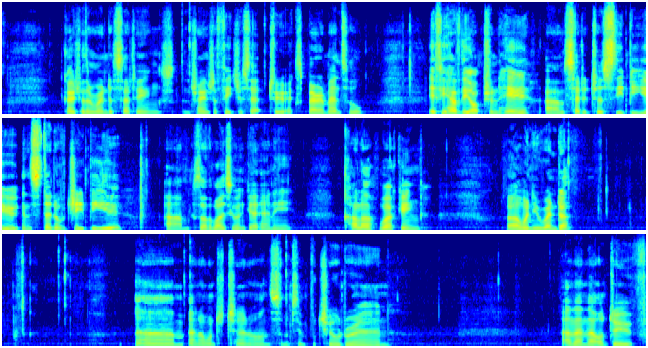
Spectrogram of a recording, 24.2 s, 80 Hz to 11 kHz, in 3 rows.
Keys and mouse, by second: 0.4 click, 15.1-18.6 drag, 18.6-19.9 middle drag, 22.0 middle click, 23.5 middle click, 23.9 middle click, 24.0 middle click.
